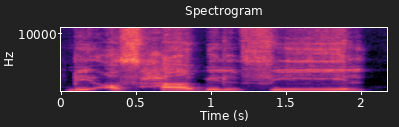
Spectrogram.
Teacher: سواد موٹا پڑھیں گے، مستعلیہ کا ہے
